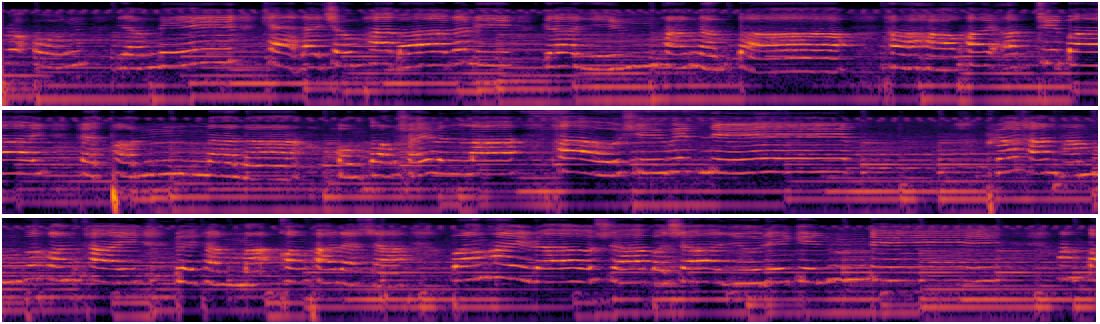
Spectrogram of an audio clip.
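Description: A young girl singing into a handheld microphone over backing music whose low bass notes shift every second or two.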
